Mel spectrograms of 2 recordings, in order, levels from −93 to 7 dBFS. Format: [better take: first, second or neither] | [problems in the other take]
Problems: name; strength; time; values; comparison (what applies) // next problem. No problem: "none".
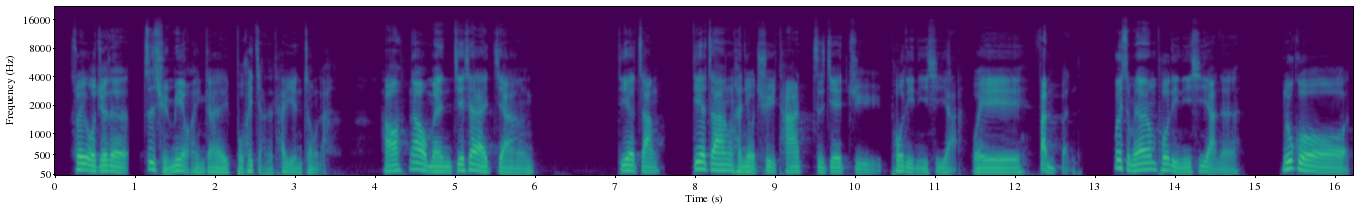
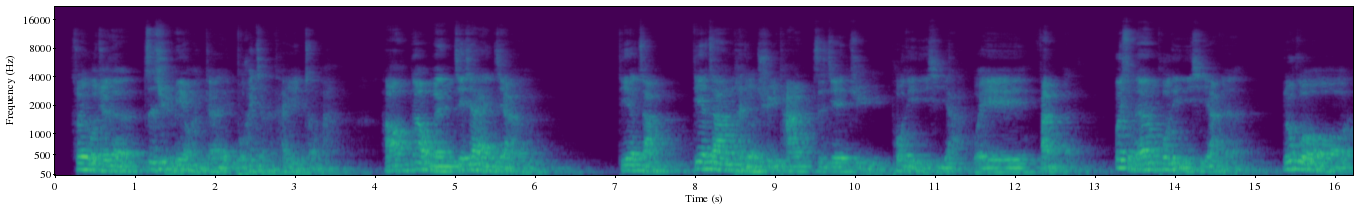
first | room echo; noticeable; dies away in 0.9 s // off-mic speech; far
